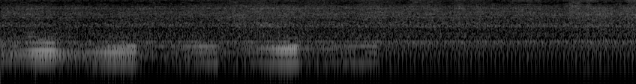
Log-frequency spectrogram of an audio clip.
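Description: The last few notes of background music, ending about two and a half seconds in, followed by a faint steady hum.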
